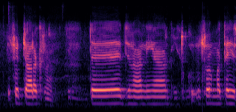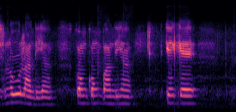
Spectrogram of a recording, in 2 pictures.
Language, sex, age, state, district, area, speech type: Dogri, male, 45-60, Jammu and Kashmir, Samba, rural, spontaneous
